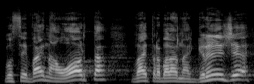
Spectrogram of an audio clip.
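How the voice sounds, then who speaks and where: Brazilian male pastor, high bright voice, emphatic sermon delivery, echoing church hall. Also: expressive, moderate pace. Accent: Brazilian Portuguese. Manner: emphatic, repetitive preaching delivery. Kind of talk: sermon with storytelling. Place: church sanctuary.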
